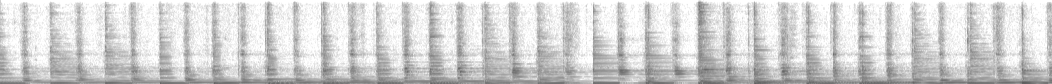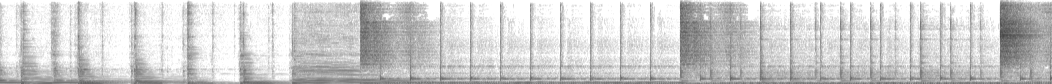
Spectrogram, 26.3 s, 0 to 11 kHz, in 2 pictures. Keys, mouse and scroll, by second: 2.5-3.0 scroll down 2, 3.0-4.8 middle drag, 4.8-7.1 drag, 7.1-7.9 middle drag, 7.9-9.0 scroll up 2, 9.0-11.2 middle drag, 11.2-14.4 drag, 16.1-16.5 scroll down 1, 16.5-18.0 middle drag, 18.0-18.7 scroll up 4, 18.7-19.7 middle drag, 19.7-20.2 scroll down 1, 20.2-22.6 middle drag, 22.6-26.0 scroll up 2.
